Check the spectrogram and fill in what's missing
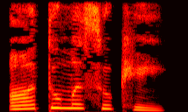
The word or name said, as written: ಆತುಮಸುಖಿ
